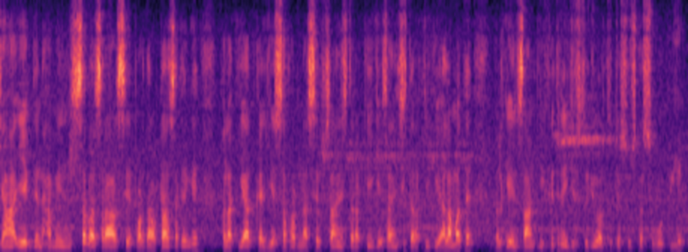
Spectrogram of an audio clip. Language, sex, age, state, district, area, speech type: Urdu, male, 45-60, Uttar Pradesh, Rampur, urban, spontaneous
